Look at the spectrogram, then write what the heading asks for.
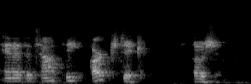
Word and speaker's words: Arctic: And of course, the Indian Ocean, and at the top, the Arctic Ocean. Notice it's Arctic, not Arctic. You want to make sure you add that C in there if you need to know how to spell it.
